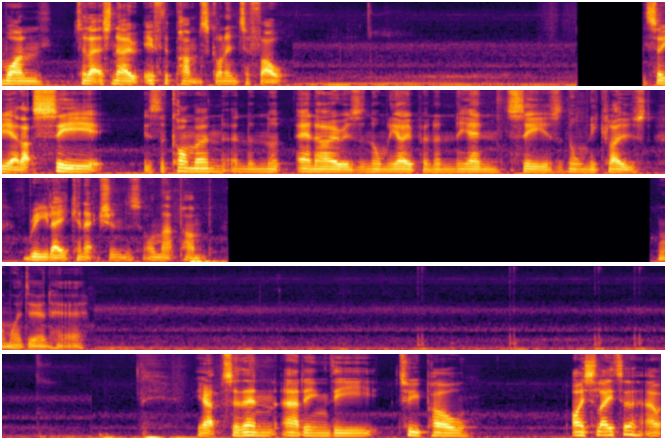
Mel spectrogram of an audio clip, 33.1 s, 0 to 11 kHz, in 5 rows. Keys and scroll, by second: 10.0 ctrl+c, 10.2 ctrl+v, 24.1 ctrl+v, 25.8 BackSpace, 26.1 Escape, 28.3 Escape.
